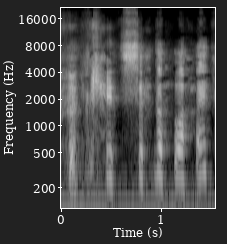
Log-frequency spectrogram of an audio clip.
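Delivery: breaking into laughter mid-sentence; laughing. Real, not acted. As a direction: giggle while admitting defeat. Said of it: "I can't say it".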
